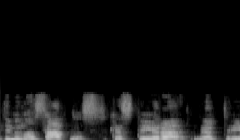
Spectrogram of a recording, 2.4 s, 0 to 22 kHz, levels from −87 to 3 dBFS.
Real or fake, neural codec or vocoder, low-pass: real; none; 7.2 kHz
